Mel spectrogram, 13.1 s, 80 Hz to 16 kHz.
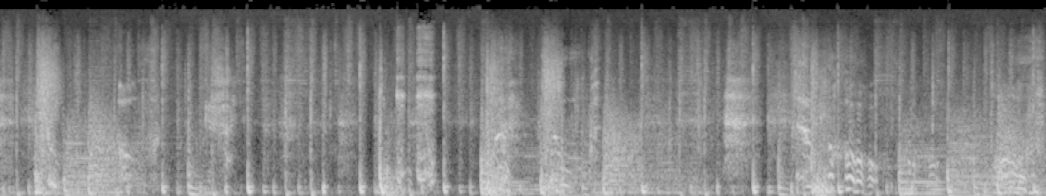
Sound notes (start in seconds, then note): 3.4 dramatic music; 6.0 fists thudding; 9.0 dramatic music; 10.9 foot thudding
